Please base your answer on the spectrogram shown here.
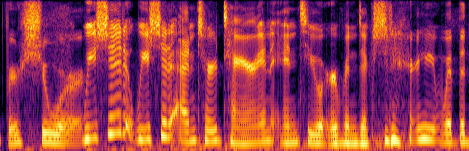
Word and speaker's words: Taryn: There's definitely an R in there. Taryn. Well, and I always like say it like Taryn. Like I try to like say it clearly. Taryn. Because I always get Karen or Aaron, but Tan.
